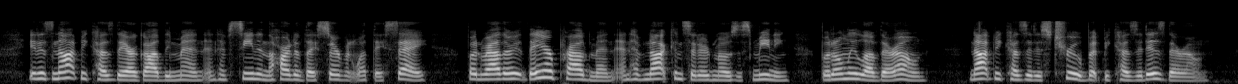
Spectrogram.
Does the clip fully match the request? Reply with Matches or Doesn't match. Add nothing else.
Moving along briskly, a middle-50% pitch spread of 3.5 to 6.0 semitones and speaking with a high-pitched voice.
Matches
